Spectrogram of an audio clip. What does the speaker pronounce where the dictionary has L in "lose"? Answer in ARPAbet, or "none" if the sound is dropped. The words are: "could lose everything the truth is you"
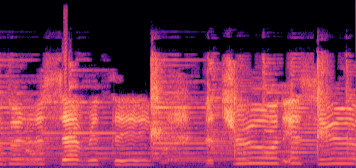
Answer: N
